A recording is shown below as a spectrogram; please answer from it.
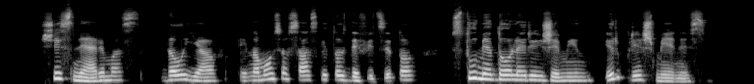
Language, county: Lithuanian, Telšiai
